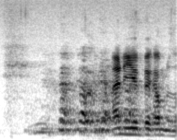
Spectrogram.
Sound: audience laughing

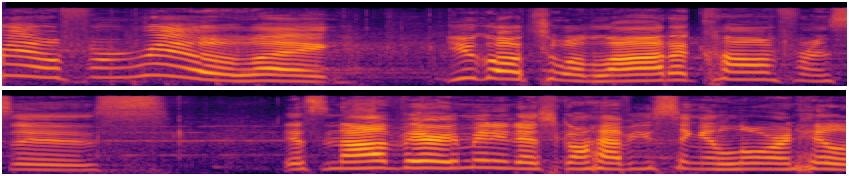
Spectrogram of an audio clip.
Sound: cheers and applause

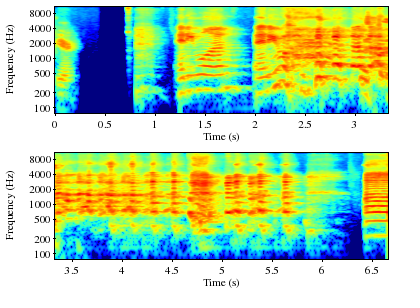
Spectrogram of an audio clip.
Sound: laughs; laughing

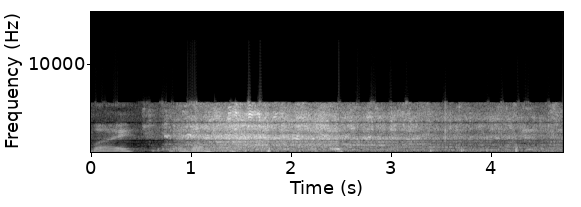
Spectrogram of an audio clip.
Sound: audience laughing

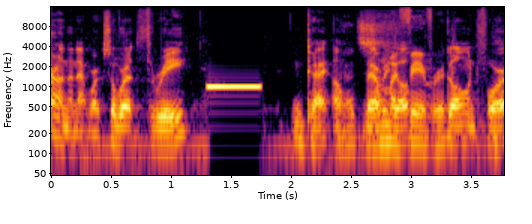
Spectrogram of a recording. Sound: beep sound

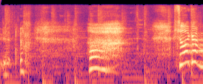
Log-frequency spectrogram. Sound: sighs

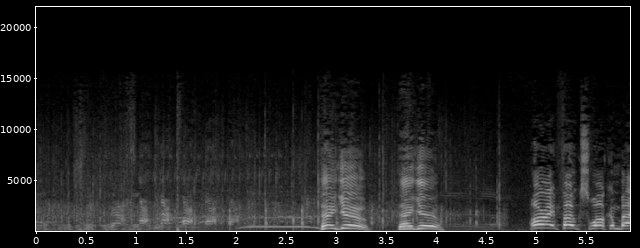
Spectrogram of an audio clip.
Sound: laughter

